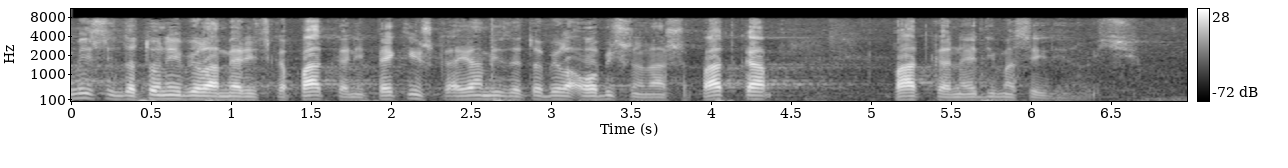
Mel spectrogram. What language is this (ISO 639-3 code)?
srp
